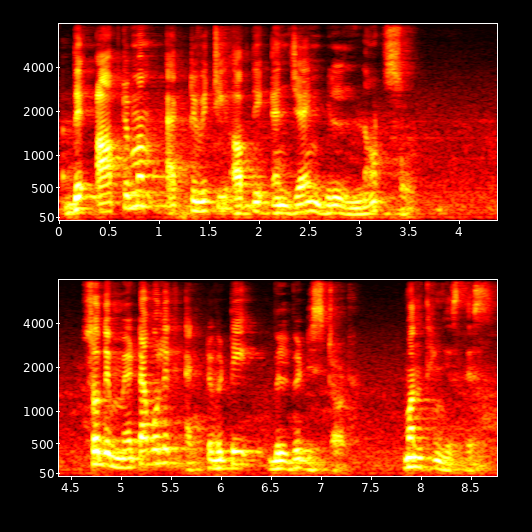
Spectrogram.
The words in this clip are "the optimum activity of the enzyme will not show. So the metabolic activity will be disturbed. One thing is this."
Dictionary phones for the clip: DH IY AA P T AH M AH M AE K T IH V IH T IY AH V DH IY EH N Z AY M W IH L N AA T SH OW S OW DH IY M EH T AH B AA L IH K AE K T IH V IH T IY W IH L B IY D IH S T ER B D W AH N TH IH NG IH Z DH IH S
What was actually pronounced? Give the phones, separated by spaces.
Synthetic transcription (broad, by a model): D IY AA P T AH M AH M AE K T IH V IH T IY AH V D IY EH N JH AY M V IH L N AA T S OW S OW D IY M EH T AH B AA L IH K AE K T IH V IH T IY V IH L B IY D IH S T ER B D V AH N T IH NG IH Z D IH S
